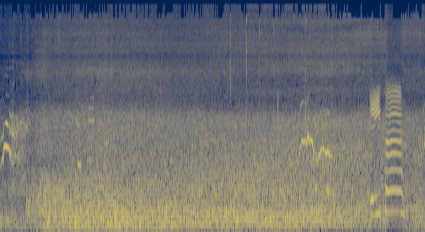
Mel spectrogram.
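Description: Ocean surf rolls steadily onto an Oregon coast beach, a loud, continuous roar of breaking waves with wind buffeting the microphone, while children's voices call out briefly near the end.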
